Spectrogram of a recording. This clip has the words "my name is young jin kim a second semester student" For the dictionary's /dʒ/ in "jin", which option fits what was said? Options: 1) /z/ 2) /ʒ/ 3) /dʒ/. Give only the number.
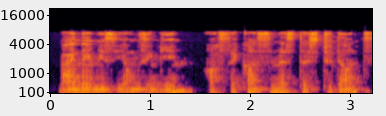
1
